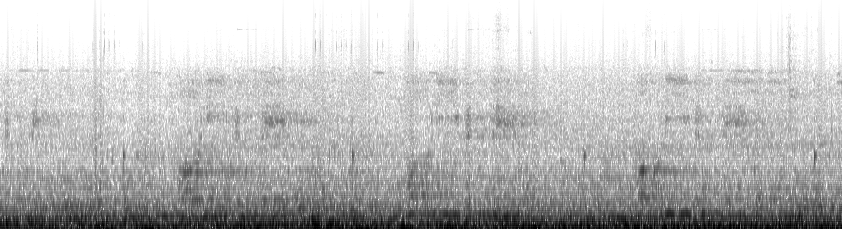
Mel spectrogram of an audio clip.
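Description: Steady low road and engine rumble inside a car's cabin while driving slowly in city traffic, with people's voices talking now and then.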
